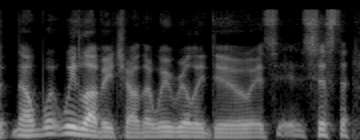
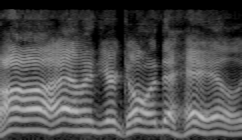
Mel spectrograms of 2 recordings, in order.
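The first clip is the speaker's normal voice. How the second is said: high, loud wail of mock damnation; preacher grandfather; 11 semitones higher, 6 dB louder, slower than usual. Grandfather condemning his drinking grandson, high preacher's wail. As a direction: cry out like a scandalized preacher. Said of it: "personal sermons right at the breakfast table".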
